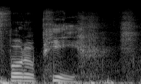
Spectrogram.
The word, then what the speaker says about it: Photopea: we're gonna use photo i think it's actually pronounced photo p i'm not sure if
